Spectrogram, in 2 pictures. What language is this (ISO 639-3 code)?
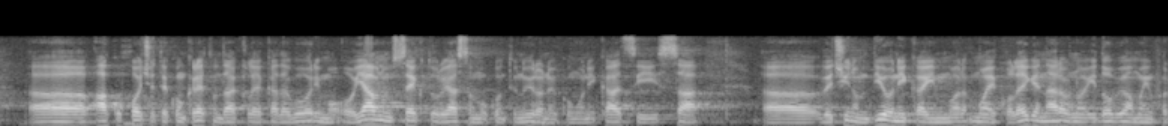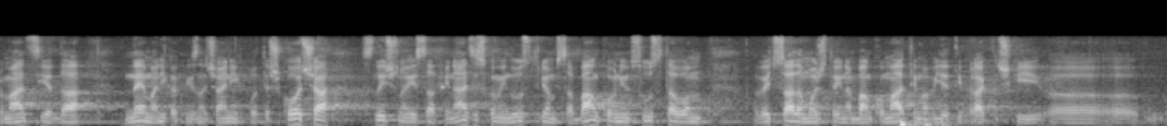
hrv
